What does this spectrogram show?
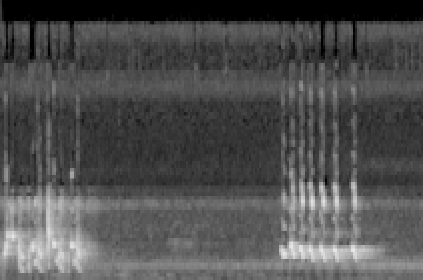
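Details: Yellow-vented bulbul song for luring bulbuls to answer: a scratchy, tumbling chatter of falling notes, a pause, then a fast bright trill of nearly a second.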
